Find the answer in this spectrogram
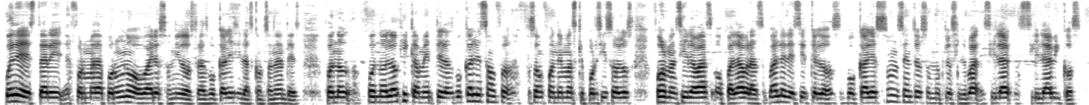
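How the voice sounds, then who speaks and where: A man with a fairly high, steady voice reads an encyclopedia lesson aloud in a halting way, stumbling over and restarting words. He spells out letters and drops in dry asides along the way.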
